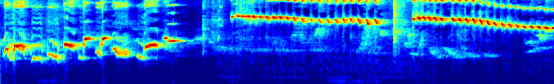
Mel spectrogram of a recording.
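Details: A white-rumped shama performing cililin imitation. Jumbled warbling notes at mid pitch open the song, followed by two long, high, rapidly pulsed trills that drift slightly lower.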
